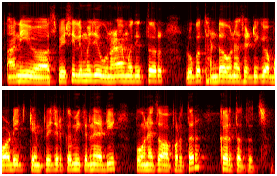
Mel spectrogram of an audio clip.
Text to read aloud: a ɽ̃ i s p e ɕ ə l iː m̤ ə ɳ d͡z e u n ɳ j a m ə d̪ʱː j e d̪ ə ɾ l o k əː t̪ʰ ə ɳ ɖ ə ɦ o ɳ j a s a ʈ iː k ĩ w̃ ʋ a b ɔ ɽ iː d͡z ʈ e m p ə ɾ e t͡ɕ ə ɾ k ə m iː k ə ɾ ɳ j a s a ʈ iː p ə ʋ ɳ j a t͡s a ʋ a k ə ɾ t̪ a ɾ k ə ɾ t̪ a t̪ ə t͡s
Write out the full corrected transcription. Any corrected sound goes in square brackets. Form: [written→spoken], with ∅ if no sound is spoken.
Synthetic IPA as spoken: a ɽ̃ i s p e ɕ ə l iː m̤ ə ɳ d͡z e u n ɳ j a m ə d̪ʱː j e [d̪→t̪] ə ɾ l o k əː t̪ʰ ə ɳ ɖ ə ɦ o ɳ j a s a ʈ iː k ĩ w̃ ʋ a b ɔ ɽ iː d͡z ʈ e m p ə ɾ e t͡ɕ ə ɾ k ə m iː k ə ɾ ɳ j a s a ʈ iː p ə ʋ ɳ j a t͡s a ʋ a [k→p] ə ɾ t̪ [a→ə] ɾ k ə ɾ t̪ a t̪ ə t͡s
